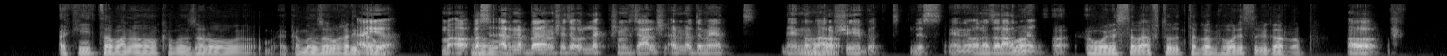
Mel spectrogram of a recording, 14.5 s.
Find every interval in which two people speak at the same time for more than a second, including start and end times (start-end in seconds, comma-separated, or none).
none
